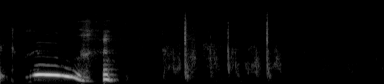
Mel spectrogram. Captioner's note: chuckles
